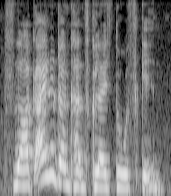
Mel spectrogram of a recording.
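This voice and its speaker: A woman voicing a haughty male hare who mocks others, speaking loudly and scornfully in a storybook reading. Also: on the high side, animated, unhurried. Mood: mocking. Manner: scornful, loud and boastful. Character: haughty mocking male hare, proud of his long legs.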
